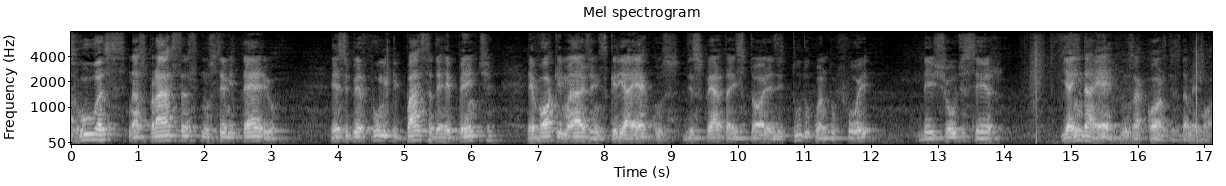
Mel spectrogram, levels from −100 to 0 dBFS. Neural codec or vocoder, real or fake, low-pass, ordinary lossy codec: codec, 16 kHz, 8 kbps, FreqCodec, larger model; fake; none; none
